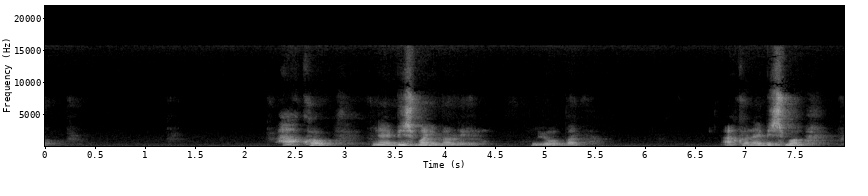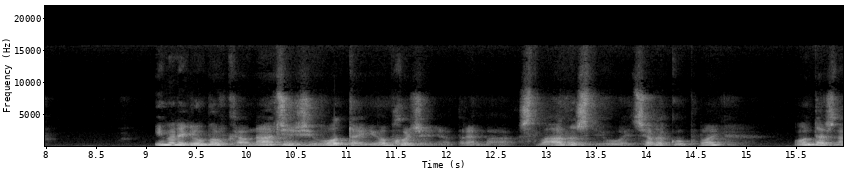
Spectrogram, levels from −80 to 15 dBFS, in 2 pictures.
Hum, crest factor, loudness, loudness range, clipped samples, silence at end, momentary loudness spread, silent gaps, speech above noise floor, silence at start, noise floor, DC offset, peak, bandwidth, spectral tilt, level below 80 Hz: none; 22 dB; -20 LUFS; 11 LU; under 0.1%; 0 s; 17 LU; none; 42 dB; 0 s; -61 dBFS; under 0.1%; 0 dBFS; 16 kHz; -5 dB/octave; -52 dBFS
